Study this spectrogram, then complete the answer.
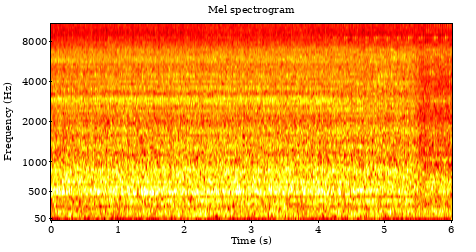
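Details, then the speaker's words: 2007 Chevy Colorado 3.7 L five-cylinder after replacing the belt tensioner that caused a metallic ringing. Steady, even idle with a smooth hiss and no ringing or chirp from the belt drive: normal idle. "the issue was the belt tensioner I've just replaced it I'll start up the truck now and you can hear it"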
